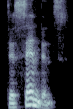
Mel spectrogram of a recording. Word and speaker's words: descendants: The pronunciation is up front, so it's descendants. Descendants. Yeah, in the middle, descendants.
